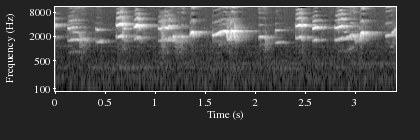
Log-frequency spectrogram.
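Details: Parrots during courtship giving continuous chattering warble: quick squeaky notes and short whistles jumping up and down, in bursts about every half second, with a faint steady background hum.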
